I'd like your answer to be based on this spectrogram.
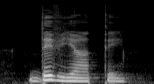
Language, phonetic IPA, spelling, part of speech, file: Ukrainian, [deˈʋjatei̯], дев'ятий, adjective, Uk-дев'ятий.ogg
- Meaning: ninth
